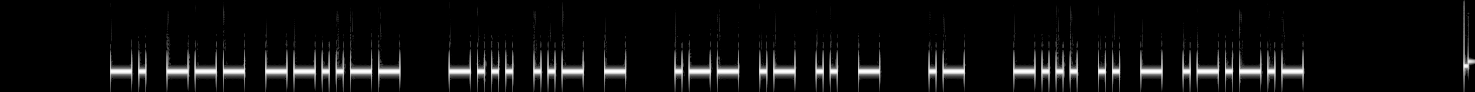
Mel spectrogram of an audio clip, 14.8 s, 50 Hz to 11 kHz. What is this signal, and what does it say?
Morse code, heard as a keyed tone, about 17 wpm, 700 Hz. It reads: NO, BUT WAIT A BIT.
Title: Sentences from Top 900 Words 17wpm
